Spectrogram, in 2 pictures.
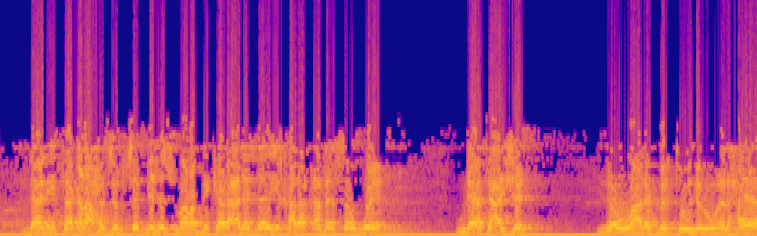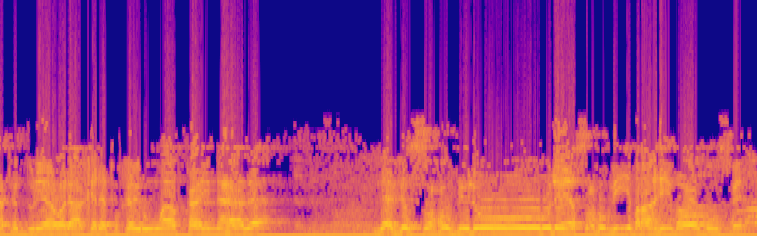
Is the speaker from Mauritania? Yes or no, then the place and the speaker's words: yes; Mauritania; احنا اليوم موريتاني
